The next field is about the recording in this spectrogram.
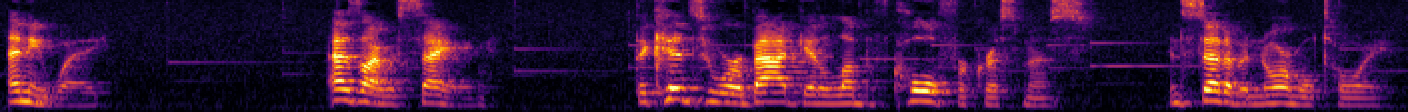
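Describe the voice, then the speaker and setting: A woman's voice: fairly low pitch, lively intonation, normal speed, fairly bright tone, soft background music, rough recording. A woman voicing an emotional, cynical teenage boy demon slayer, grumbling and easily exasperated, in an anime fan audio roleplay. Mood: exasperated explaining.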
